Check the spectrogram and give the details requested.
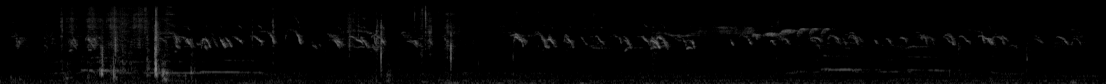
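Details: Chorus of older chicks, recorded 29 June: dense, repeated high cheeping notes in quick overlapping runs, with occasional brief lower tones, a few sharp clicks or taps, and a quiet background.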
